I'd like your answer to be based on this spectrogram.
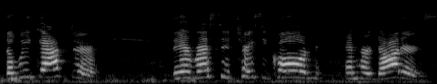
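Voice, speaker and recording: Woman from california speaking at a rally, high bright voice, urgent and earnest. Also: steady tone, normal speed, poor audio. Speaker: activist, victim's sister. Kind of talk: rally speech.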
